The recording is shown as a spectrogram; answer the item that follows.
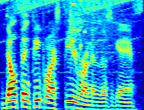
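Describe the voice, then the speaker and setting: A man's voice: mid-range voice, animated, fairly quick, mellow, a little hiss or hum. Offhand man muttering game commentary. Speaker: video game player recording commentary. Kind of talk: casual let's play commentary. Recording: game sound under the voice. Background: video game ambience.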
